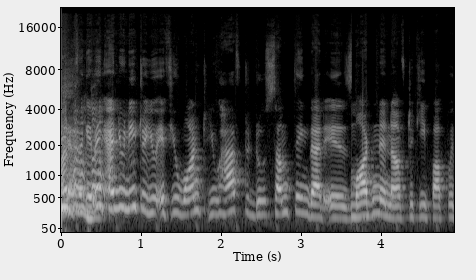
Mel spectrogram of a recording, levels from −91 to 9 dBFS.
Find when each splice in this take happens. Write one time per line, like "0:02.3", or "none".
0:03.6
